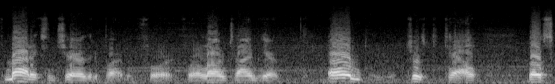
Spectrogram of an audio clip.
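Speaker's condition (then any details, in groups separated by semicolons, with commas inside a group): No condition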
